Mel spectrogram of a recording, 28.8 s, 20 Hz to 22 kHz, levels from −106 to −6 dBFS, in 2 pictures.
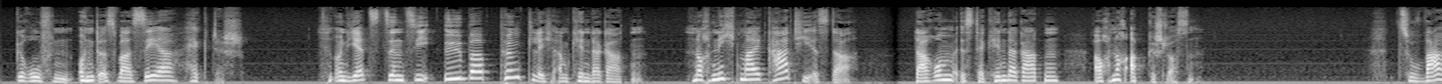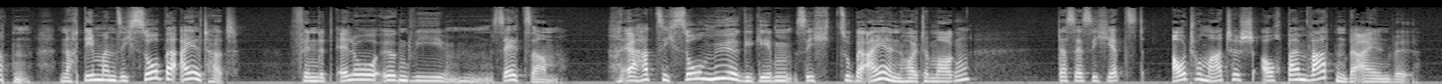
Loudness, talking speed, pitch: -19 LUFS, 125 wpm, 175 Hz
